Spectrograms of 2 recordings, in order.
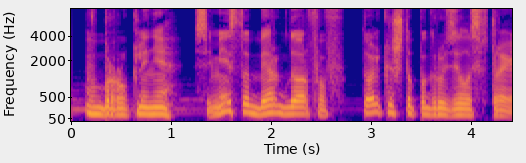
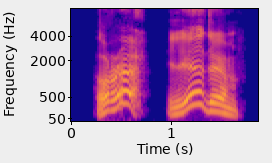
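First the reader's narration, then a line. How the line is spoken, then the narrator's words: Excited yell. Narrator (Russian): завопил Стивен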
